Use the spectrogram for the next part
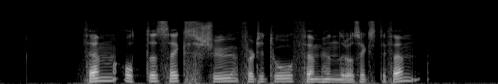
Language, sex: Norwegian, male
